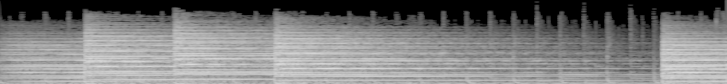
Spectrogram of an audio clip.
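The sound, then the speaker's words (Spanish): The clock bell of the Puerta del Sol in Madrid chimes alone: three strikes in steady succession about a second apart, each ringing out with a rich, shimmering decay, then a fourth strike after a longer pause. “Muchas miradas están puestas en el reloj de la Puerta del Sol en Madrid”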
